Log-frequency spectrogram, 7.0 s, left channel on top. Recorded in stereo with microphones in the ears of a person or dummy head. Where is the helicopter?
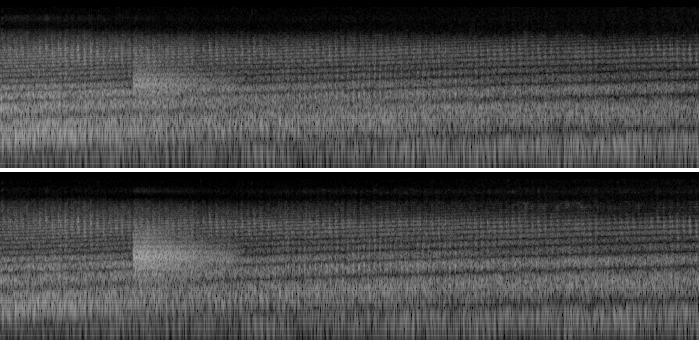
10° left (ahead or behind); by 7.0 s 25° right (ahead or behind).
